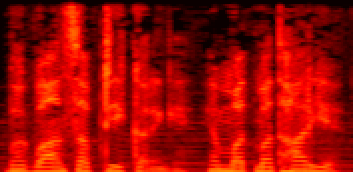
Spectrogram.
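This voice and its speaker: A woman playing a kind, hopeful young daughter-in-law who talks gently and reassuringly in a cartoon story. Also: medium pitch, brisk, faint music behind, natural voice. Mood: worried. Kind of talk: Hindi cartoon story acting.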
